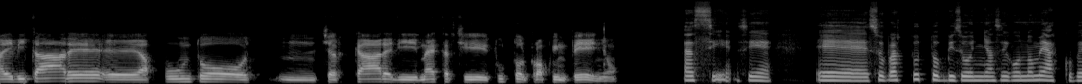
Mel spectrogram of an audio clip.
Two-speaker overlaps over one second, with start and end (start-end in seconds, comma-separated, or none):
none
